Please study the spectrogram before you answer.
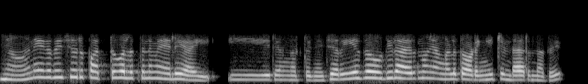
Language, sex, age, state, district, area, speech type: Malayalam, female, 30-45, Kerala, Kannur, rural, conversation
